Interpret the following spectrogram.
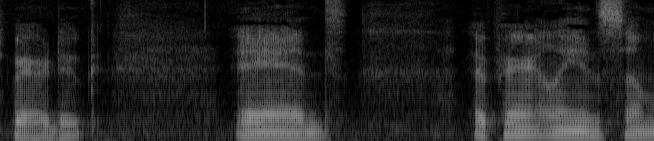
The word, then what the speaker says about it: Baraduke: I mispronounce it as Baraduke, but it's Baraduke.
